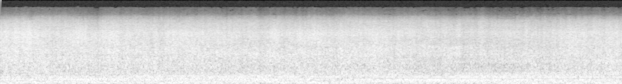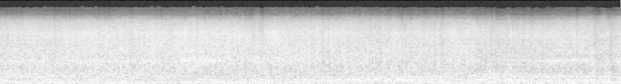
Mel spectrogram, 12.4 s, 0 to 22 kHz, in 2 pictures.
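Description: Motorcycle engine running steadily at cruising speed, around 100 km/h, an even drone over road and wind noise.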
